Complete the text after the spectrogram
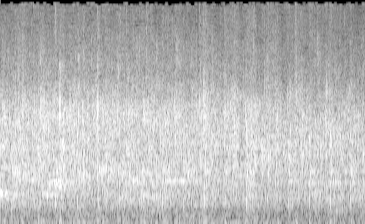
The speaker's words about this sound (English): Oh, give the Lord a hand clap of praise here tonight.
